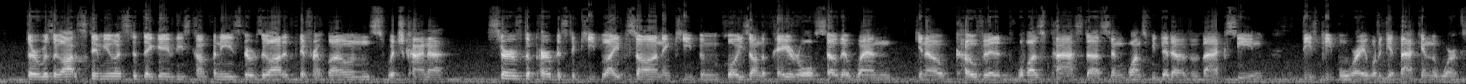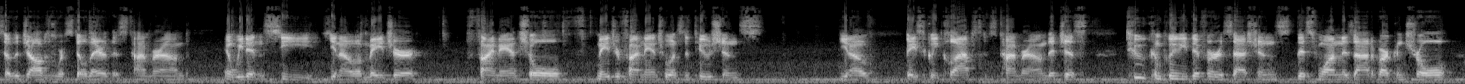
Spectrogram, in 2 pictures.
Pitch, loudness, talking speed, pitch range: 110 Hz, -13 LUFS, 205 wpm, 110-115 Hz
